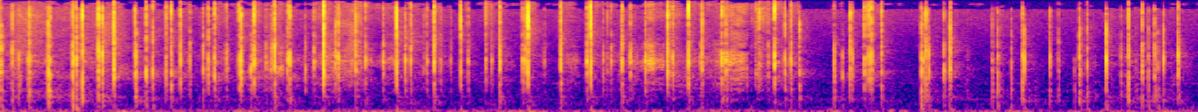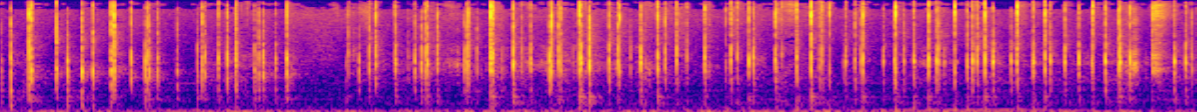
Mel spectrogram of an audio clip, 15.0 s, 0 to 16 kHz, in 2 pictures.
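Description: Long nails tap fast on the top cover of a large, thick, white-edged paper book lying flat, its solid paper stack beneath. A dense, steady stream of quick, dry, clicky taps runs the full 15 seconds with no ring. The bright, papery ticks carry a faint low thud and ease briefly around the five-second mark.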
